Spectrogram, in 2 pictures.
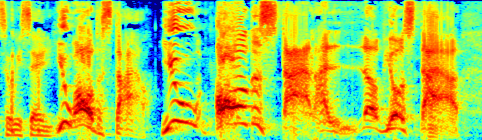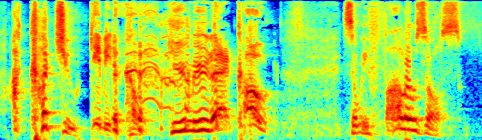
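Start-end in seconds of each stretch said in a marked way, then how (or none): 0.6-7.6 very high, swooping, flattering-threatening shouted harangue. Recounting a stranger following him and demanding his coat: imitating a man shouting threats. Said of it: "paying me compliments and threatening me".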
